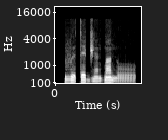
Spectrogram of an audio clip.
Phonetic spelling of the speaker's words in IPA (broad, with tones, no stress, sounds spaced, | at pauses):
v ɨ˦˨ t e˦ d͡ʒ ɛ̃˧ ɡ͡b ã˦ n oː˨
